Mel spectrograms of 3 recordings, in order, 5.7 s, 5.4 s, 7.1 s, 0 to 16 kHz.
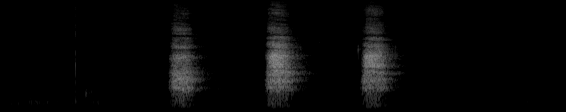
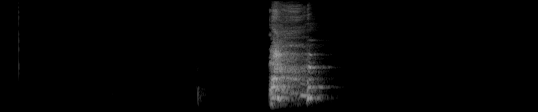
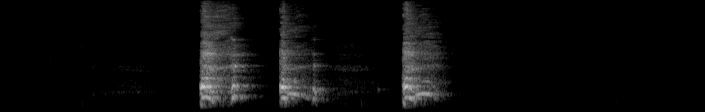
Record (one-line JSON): {"exhalation_length": "5.7 s", "exhalation_amplitude": 1415, "exhalation_signal_mean_std_ratio": 0.28, "cough_length": "5.4 s", "cough_amplitude": 2626, "cough_signal_mean_std_ratio": 0.21, "three_cough_length": "7.1 s", "three_cough_amplitude": 3627, "three_cough_signal_mean_std_ratio": 0.25, "survey_phase": "beta (2021-08-13 to 2022-03-07)", "age": "18-44", "gender": "Female", "wearing_mask": "No", "symptom_cough_any": true, "symptom_runny_or_blocked_nose": true, "symptom_sore_throat": true, "symptom_change_to_sense_of_smell_or_taste": true, "symptom_onset": "4 days", "smoker_status": "Never smoked", "respiratory_condition_asthma": false, "respiratory_condition_other": false, "recruitment_source": "Test and Trace", "submission_delay": "2 days", "covid_test_result": "Positive", "covid_test_method": "RT-qPCR", "covid_ct_value": 25.9, "covid_ct_gene": "ORF1ab gene", "covid_ct_mean": 26.0, "covid_viral_load": "2900 copies/ml", "covid_viral_load_category": "Minimal viral load (< 10K copies/ml)"}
